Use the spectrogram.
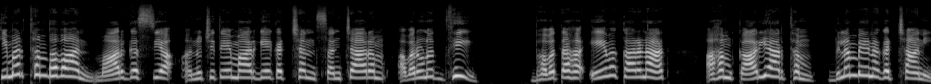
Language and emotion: Sanskrit, angry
